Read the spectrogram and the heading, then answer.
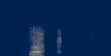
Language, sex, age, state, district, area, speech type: Kannada, male, 45-60, Karnataka, Ramanagara, urban, conversation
